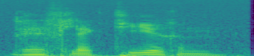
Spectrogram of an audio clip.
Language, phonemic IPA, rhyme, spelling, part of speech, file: German, /ʁeflɛkˈtiːʁən/, -iːʁən, reflektieren, verb, De-reflektieren.ogg
- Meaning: 1. to reflect 2. to reflect on, to ponder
